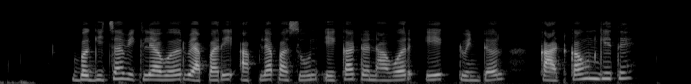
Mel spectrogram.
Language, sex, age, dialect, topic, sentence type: Marathi, female, 36-40, Varhadi, agriculture, question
